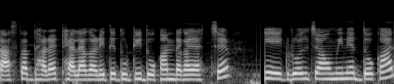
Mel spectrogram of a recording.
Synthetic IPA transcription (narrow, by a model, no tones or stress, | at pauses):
ast̪ad̪ʱaɽaeʈʰɛlaɡaɽit̪ed̪uʈid̪okand̪ɛkʰad͡ʑatːɕʰe | kieɡɾolt͡ɕawmineɾd̪okan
